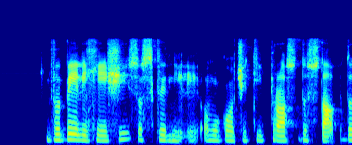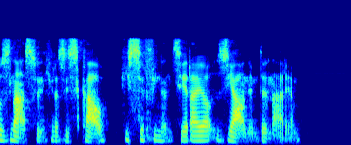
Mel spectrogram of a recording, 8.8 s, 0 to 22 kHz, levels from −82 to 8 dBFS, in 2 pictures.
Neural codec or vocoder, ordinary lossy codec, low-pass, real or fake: vocoder, 22.05 kHz, 80 mel bands, HiFi-GAN; none; 7.2 kHz; fake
